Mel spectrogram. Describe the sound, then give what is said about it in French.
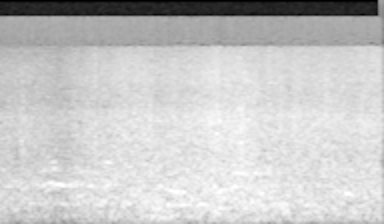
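A giant tsunami wave surging ashore at Miyako in northeastern Japan as cars are still on the road: a loud, continuous rushing roar of churning water that holds steady throughout. “Dans un vacarme assourdissant, la vague géante déferle alors que certains automobilistes sont encore au volant de leur véhicule.”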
